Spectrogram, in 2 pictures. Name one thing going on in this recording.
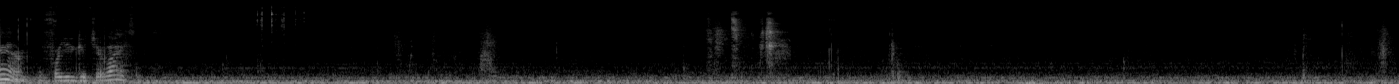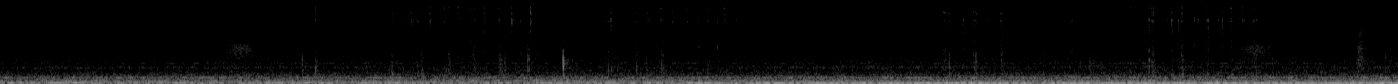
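Scissors snip through hair in quick, crisp cuts.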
